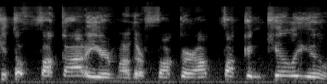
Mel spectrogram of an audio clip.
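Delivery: barking voice, wide pitch swings. Telling how a bear just stood staring at them, retelling yelling at a bear. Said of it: "So I start yelling at him".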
